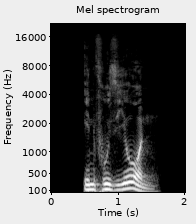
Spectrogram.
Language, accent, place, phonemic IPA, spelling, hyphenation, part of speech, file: German, Germany, Berlin, /ɪnfuˈzi̯oːn/, Infusion, In‧fu‧si‧on, noun, De-Infusion.ogg
- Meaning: infusion (administration of liquid substances directly into a vein over a longer period of time)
